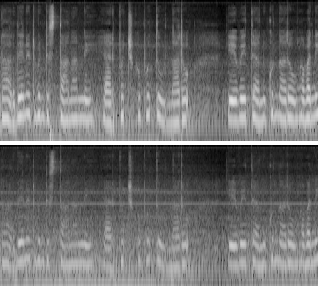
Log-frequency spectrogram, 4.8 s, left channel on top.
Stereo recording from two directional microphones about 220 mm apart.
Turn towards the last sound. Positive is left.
turn(degrees=25)  # may be behind; listen again after turning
